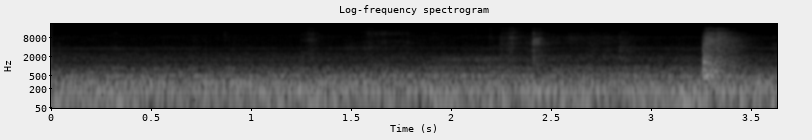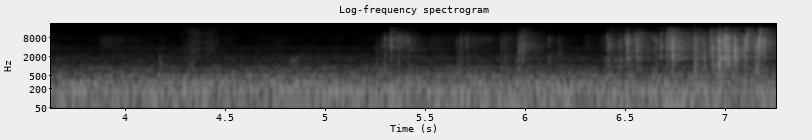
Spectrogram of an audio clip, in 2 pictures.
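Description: Trading cards and a foil card-pack wrapper being handled over a low steady hum, with a soft tap a little past three seconds in and crisp crinkling of the wrapper near the end.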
